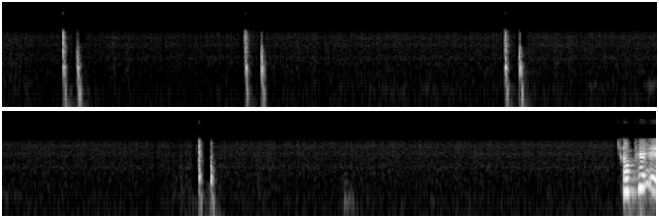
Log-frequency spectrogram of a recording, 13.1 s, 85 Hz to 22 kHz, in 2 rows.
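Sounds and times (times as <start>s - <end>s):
faint room hiss: 0.0s - 13.0s
computer mouse clicks: 0.6s - 0.9s, 2.4s - 2.7s, 5.0s - 5.3s, 8.4s - 8.8s.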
